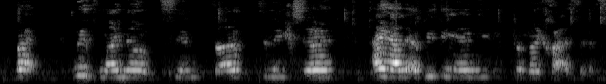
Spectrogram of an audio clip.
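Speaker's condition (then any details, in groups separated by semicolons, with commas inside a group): Cerebral palsy; from birth, brain bleed at birth, cannot walk; needs help with personal care; can speak, sometimes types to be understood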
